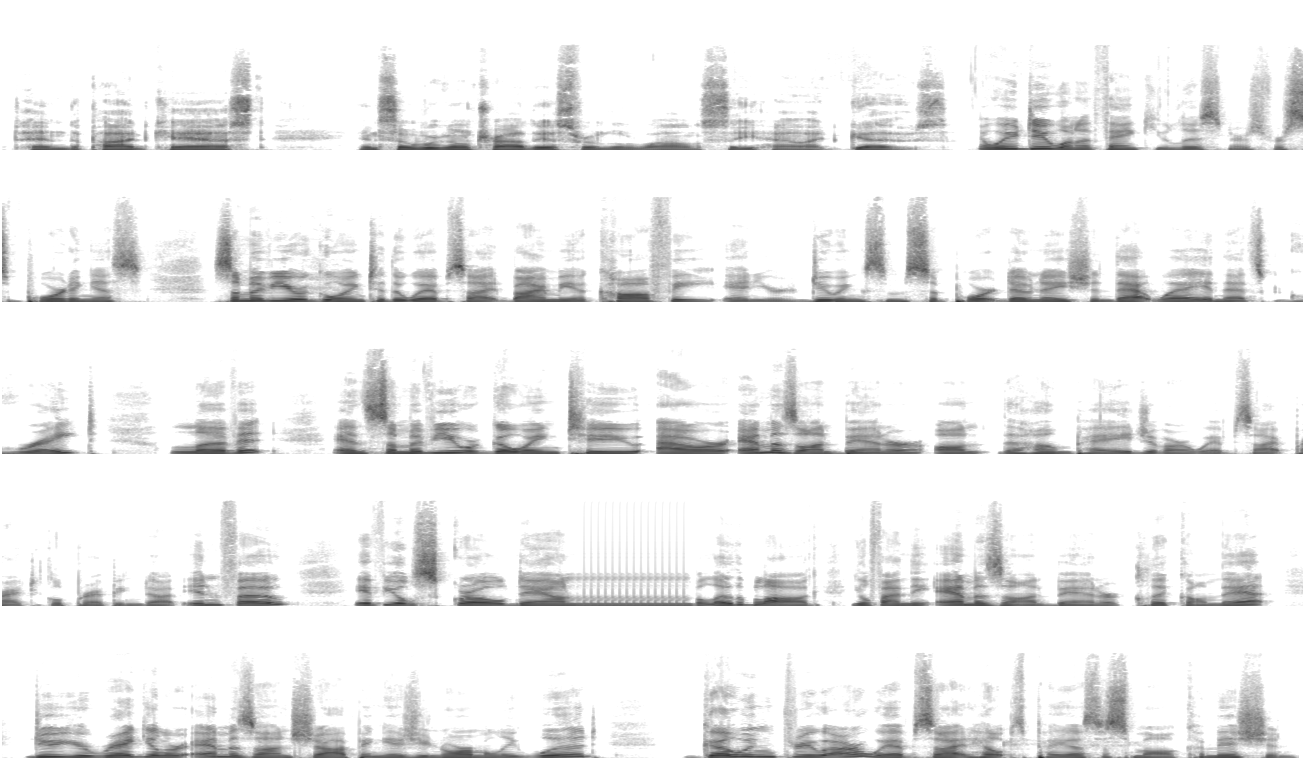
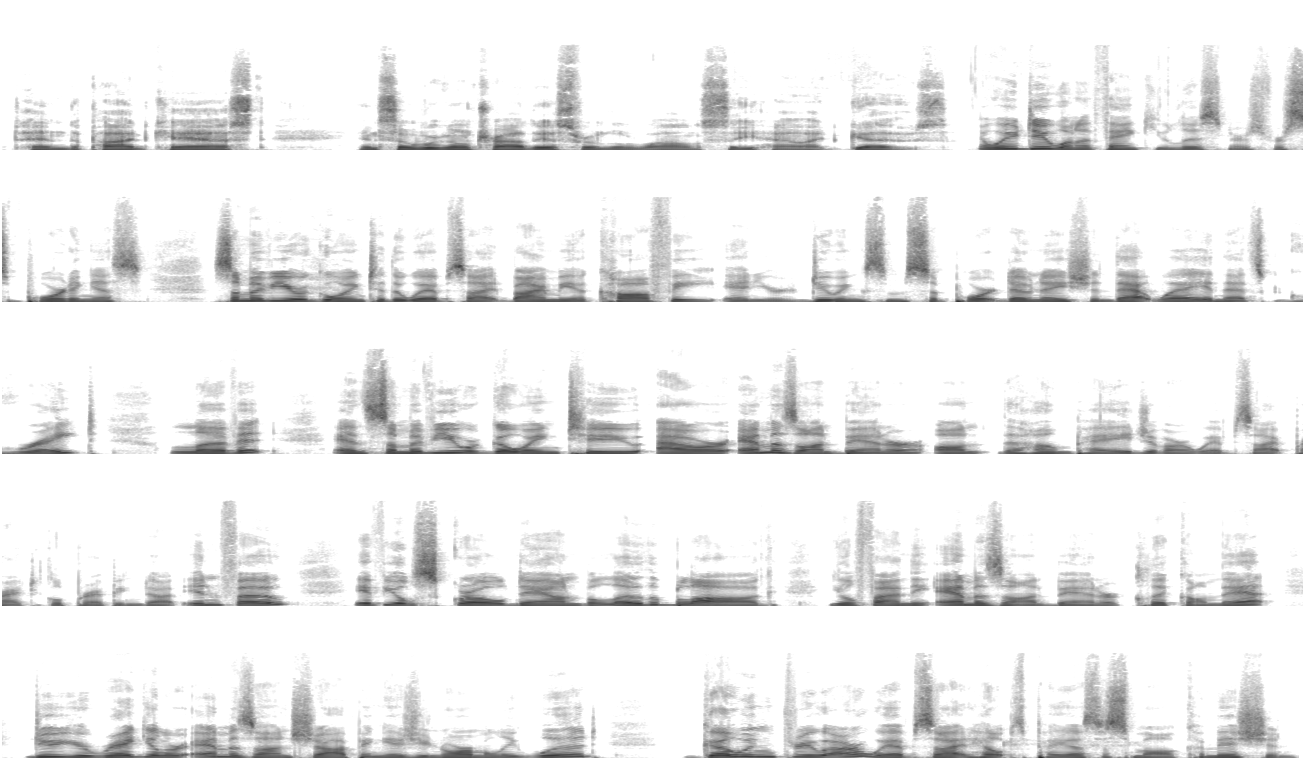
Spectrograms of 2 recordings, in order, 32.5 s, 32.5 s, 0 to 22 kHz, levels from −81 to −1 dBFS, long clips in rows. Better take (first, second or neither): second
